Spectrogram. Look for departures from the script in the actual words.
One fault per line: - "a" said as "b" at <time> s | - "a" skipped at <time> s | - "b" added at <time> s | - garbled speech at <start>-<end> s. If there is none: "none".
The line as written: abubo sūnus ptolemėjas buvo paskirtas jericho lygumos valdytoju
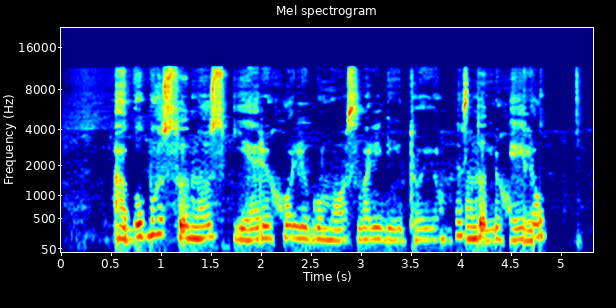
- "ptolemėjas buvo paskirtas" skipped at 1.6 s
- garbled speech at 3.9-4.8 s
